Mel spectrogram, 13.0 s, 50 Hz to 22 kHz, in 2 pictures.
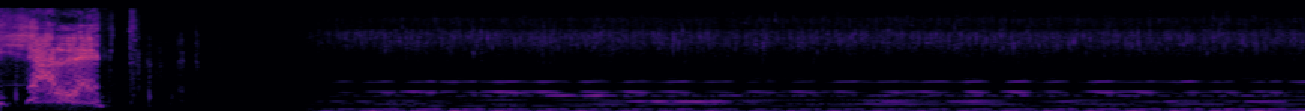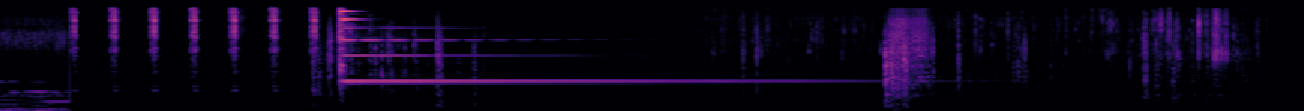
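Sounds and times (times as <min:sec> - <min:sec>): timer ding: 0:08.1 - 0:10.8.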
